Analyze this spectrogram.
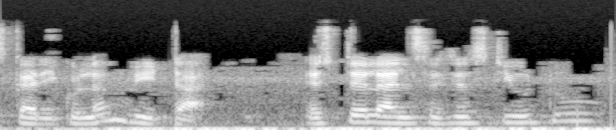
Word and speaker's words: curriculum vitae: Yes, this is the pronunciation, curriculum vitae. There are some who wrongly pronounce it as curriculum vitae. There are some who wrongly pronounce it curriculum vitae. It is curriculum vitae.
